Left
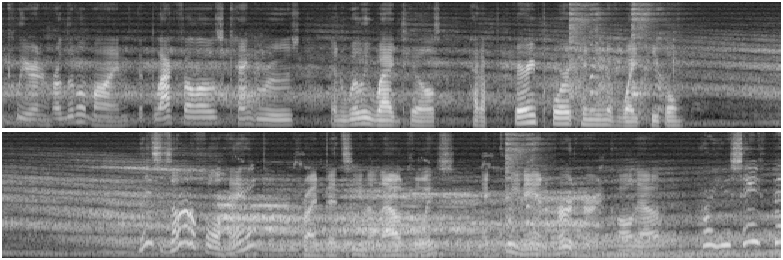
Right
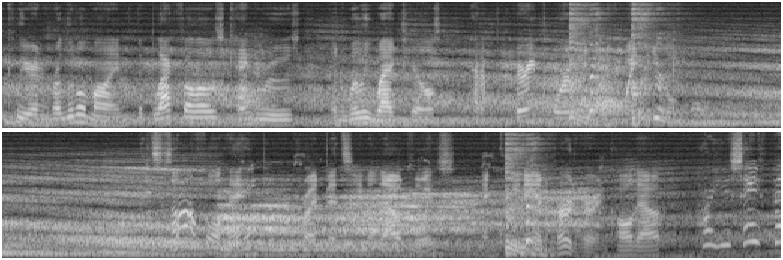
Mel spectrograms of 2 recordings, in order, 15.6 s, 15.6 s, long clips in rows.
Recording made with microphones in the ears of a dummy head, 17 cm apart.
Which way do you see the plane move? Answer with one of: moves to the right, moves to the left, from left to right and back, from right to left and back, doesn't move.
moves to the left.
